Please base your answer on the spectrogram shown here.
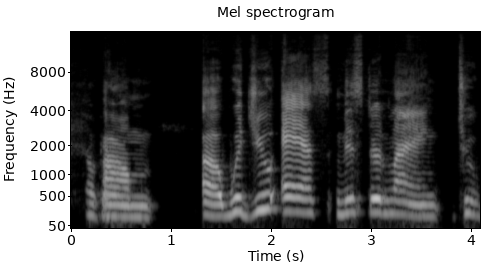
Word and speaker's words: Lange: So they don't say Lang. Lang is German, but my father says Lange. Yeah, and that's we where that got comes somebody from. in here, and they keep saying hard G.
